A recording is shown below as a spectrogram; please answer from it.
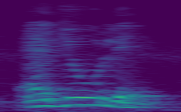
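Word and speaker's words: Azoulay: বরাবরই এটা চেঞ্জ হয় কে আছে এই মুহূর্তে এজুলে দেখো আমার স্পেলিংটা এতটাই ডিফিকাল্ট মানে উচ্চারণ করাটাও ডিফিকাল্ট হয়ে যাচ্ছে তো তোমরা যেখানে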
